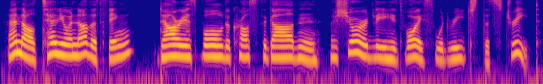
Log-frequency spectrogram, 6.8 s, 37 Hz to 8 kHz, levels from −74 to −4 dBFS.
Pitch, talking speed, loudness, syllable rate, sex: 210 Hz, 160 wpm, -18 LUFS, 4.6 syllables/s, female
